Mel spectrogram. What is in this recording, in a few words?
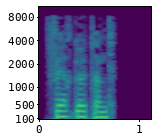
"vergötternd", German; adjectives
